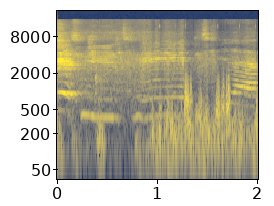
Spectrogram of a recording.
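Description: A young child's high sing-song voice, with a low rough rumble starting about a second in.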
